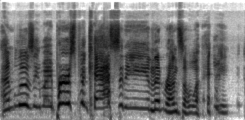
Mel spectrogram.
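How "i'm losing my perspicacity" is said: very high, panicked, frantic shrieking scream. Retelling a cartoon scene where Lisa Simpson screams: imitating Lisa Simpson screaming. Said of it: "And she just screams".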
